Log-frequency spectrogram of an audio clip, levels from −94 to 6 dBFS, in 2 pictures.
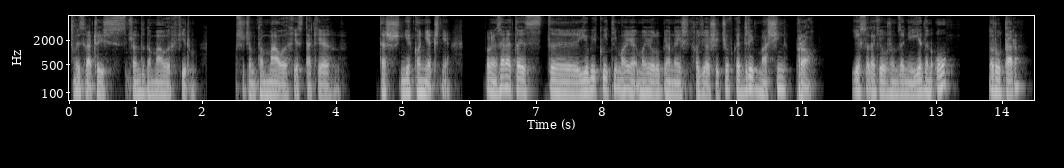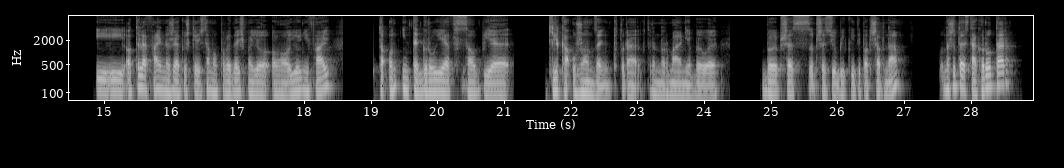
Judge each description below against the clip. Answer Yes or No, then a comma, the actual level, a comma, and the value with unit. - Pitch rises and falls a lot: No, average, 3.7 semitones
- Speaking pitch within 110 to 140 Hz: No, very low, 95 Hz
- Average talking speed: Yes, average, 140 wpm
